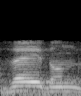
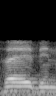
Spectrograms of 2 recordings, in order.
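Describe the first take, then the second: First: The word ends in the vowel u plus n. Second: The word ends in the vowel i plus n. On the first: The word is in the nominative case. "ذرا اس کے رفع پہ تلفظ کرو" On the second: The word is in the genitive case. "ذرا اس کے جر پہ تلفظ کرو"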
